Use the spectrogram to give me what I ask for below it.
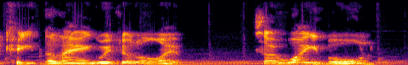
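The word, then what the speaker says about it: Weybourne: the language alive so wayborn pronounced webon get it right webon but that's 3 miles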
